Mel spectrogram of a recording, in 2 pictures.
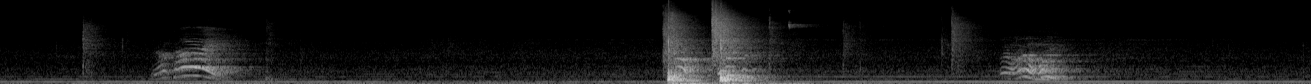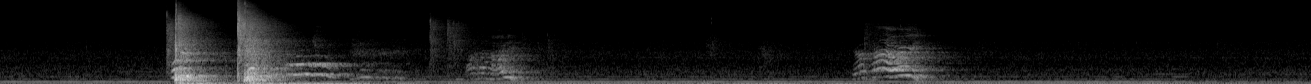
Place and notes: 검도관 with bamboo swords Kendo Dojo
검도관_with bamboo swords_Kendo Dojo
